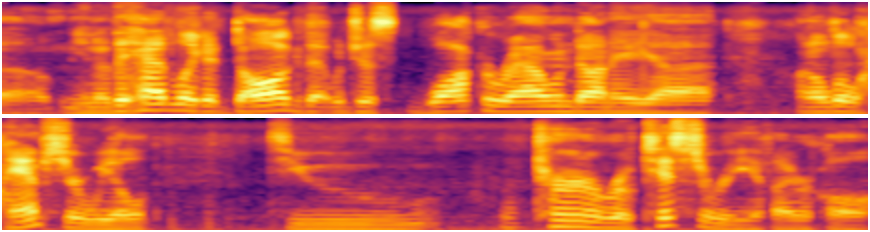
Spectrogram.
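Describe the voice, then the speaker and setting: A somewhat breathy male voice at a moderate pace, with ordinary pitch variation. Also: medium pitch for a man. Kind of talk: casual talk to camera, free-form lecture. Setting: parked car at night.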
